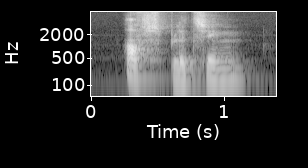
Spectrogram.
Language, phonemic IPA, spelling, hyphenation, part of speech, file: Dutch, /ˈɑfˌsplɪt.sɪŋ/, afsplitsing, af‧split‧sing, noun, Nl-afsplitsing.ogg
- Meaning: 1. the act of branching off or seceding 2. offsplit, split (that which has been branched off) 3. offsplit, split (that which has been branched off): fork (splitting of a process)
